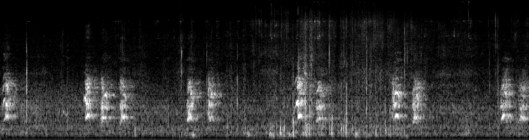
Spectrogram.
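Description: Stock dog barking at cattle in short runs of two or three barks, one run every couple of seconds.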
